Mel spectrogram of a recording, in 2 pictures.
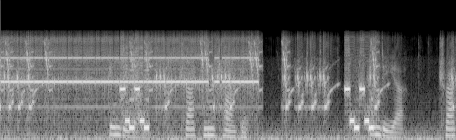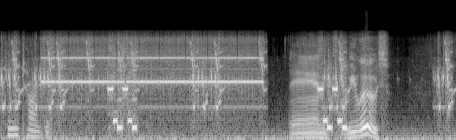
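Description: Electronic beeps and warbling tones sound from a computer game.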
